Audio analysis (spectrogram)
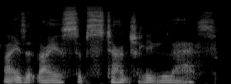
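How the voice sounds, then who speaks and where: A young man playing an eager, nervous rocket scientist in a comedic ASMR job interview, speaking softly and haltingly, repeating himself. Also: sits low, steady tone, heavily acted. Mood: awkward, hesitant. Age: 20s. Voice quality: soft, husky, gravelly, slipping into whispers. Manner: halting, stammering, repeats phrases. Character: eager, nervous rocket scientist applying for fast-food work. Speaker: ASMR roleplayer.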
